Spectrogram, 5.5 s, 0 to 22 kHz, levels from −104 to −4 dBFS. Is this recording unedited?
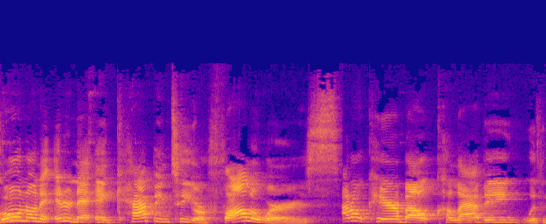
no; 1 cut; at 3.3 s

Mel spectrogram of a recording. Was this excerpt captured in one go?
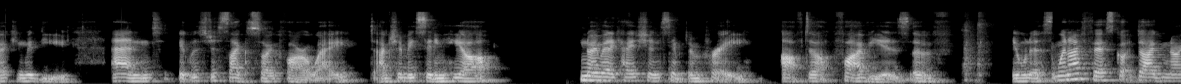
no; 1 cut; at 10.5 s

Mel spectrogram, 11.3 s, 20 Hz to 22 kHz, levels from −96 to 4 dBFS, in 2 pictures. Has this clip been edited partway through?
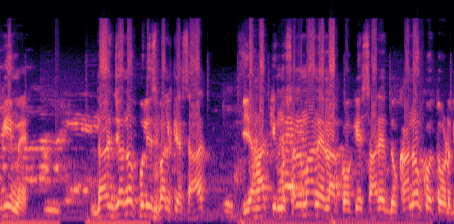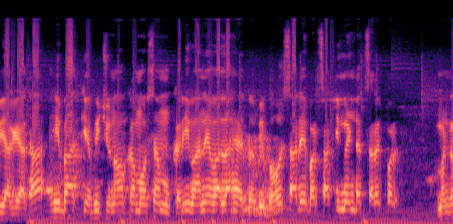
yes; 1 cut; at 6.3 s

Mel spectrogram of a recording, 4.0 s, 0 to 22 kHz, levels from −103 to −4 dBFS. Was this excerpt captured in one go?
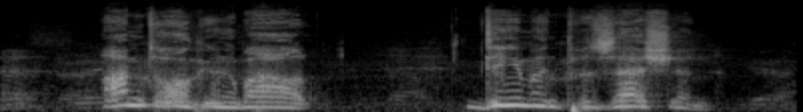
yes; 0 cuts

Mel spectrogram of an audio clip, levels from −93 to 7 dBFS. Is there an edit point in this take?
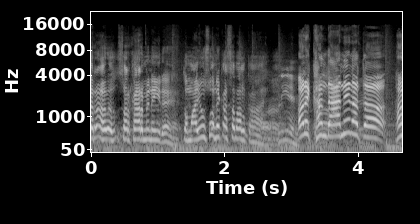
yes; 2 cuts; at 1.3 s, 2.9 s

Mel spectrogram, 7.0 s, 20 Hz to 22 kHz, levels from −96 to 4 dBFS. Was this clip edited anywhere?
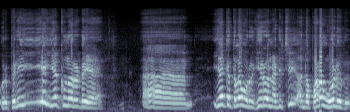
no; 0 cuts

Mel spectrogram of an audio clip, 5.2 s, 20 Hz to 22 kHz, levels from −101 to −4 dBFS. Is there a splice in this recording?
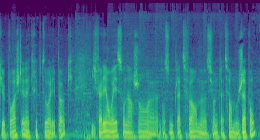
no; 0 cuts

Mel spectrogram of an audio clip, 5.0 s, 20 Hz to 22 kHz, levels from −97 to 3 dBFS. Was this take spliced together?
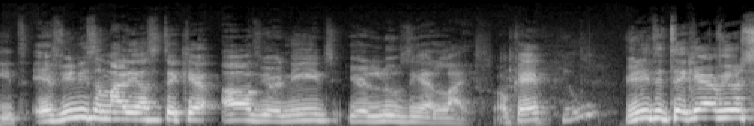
no; 0 cuts

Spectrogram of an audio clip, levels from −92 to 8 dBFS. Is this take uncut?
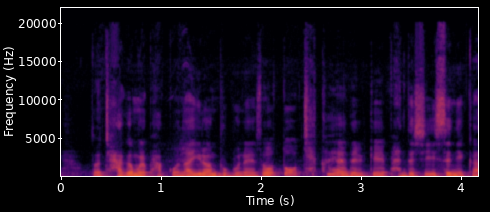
yes; 0 cuts

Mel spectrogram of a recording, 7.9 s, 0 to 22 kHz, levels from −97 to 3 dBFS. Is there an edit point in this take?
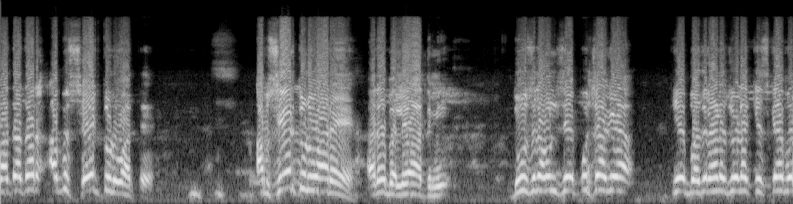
no; 0 cuts

